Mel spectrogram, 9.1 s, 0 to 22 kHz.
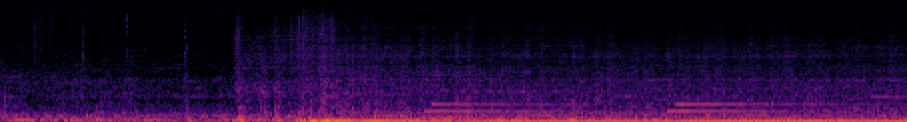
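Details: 2015 BMW X5 diesel at cold start-up catching and settling into heavy clatter with a loose metallic rattle on top; timing chain rattle suspected, not confirmed.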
